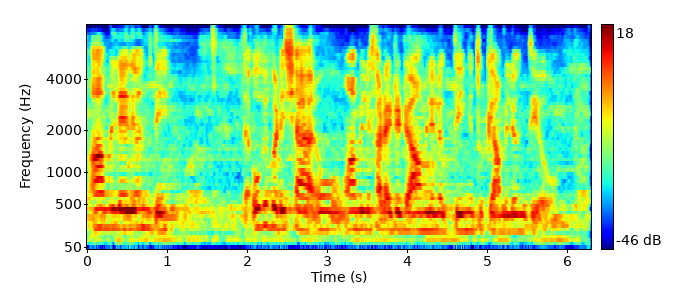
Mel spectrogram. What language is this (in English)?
Dogri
